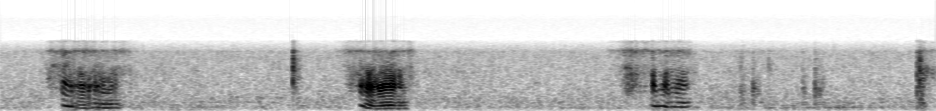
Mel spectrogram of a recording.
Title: Stewie the pug puppy snoring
